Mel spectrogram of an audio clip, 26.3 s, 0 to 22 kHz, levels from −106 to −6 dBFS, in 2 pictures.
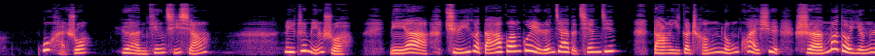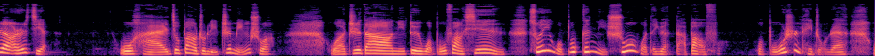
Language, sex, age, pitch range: Chinese, female, 20-39, 200-310 Hz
